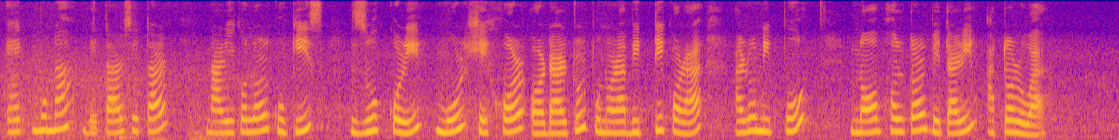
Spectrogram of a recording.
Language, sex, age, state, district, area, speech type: Assamese, female, 18-30, Assam, Majuli, urban, read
